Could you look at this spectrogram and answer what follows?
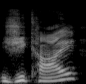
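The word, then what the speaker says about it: Jiříček: like I was like how the fuck do you pronounce his name so it's just like jikai and then like uh Sim was like yeah it's Jack I am like Oh okay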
